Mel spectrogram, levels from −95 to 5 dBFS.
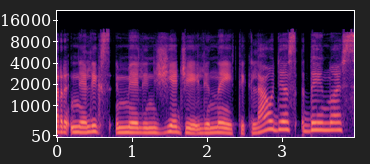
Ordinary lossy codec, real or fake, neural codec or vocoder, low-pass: Opus, 24 kbps; real; none; 10.8 kHz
